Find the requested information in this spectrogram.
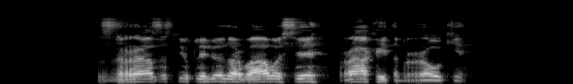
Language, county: Lithuanian, Klaipėda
